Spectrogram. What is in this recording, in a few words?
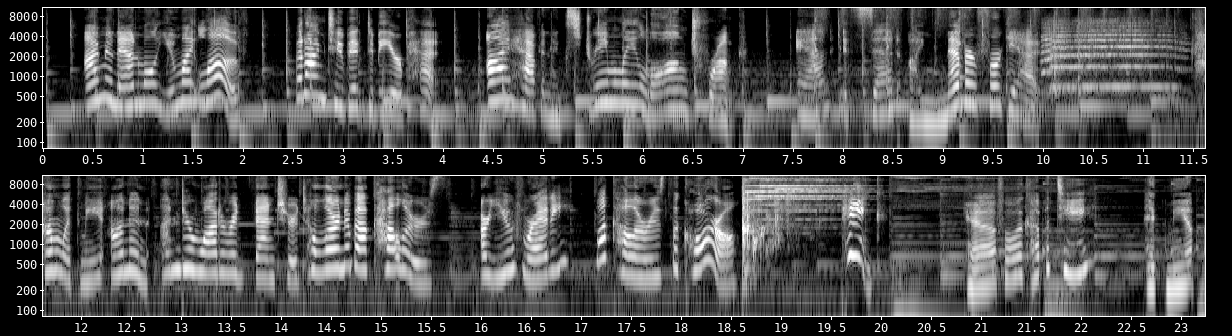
K12 Interactive Media Talking Toys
